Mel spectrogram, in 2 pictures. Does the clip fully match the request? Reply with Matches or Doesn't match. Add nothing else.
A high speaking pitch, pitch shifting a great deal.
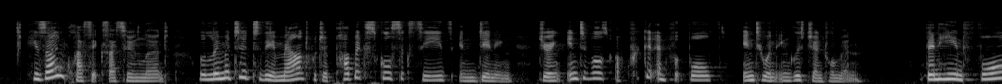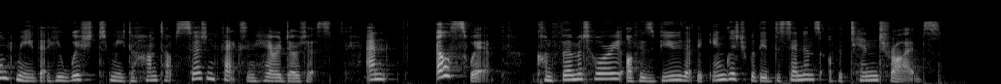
Matches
